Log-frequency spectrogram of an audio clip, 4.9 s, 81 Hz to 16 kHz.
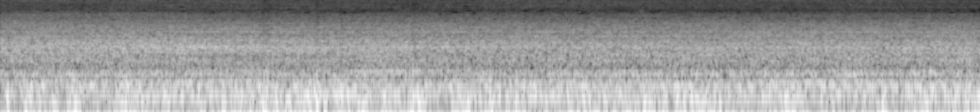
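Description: Steady running noise from a 1997 Honda Civic's 1.6-litre engine and its fan, with the air-conditioning system connected to manifold gauges for testing.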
